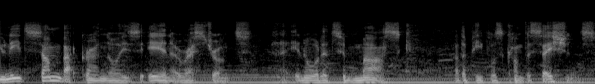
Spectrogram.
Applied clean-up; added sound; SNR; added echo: none; none; none; none.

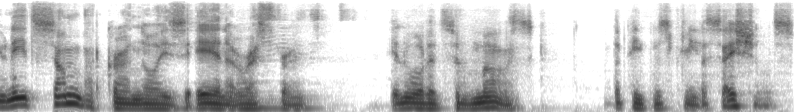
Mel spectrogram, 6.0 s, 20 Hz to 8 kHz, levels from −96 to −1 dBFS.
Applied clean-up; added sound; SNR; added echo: neural mask model DeepFilterNet 3.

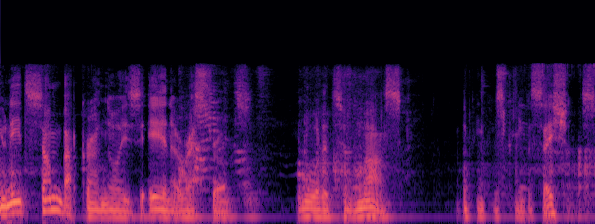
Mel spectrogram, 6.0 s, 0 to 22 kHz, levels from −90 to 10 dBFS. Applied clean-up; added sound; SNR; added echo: neural mask model RNNoise.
